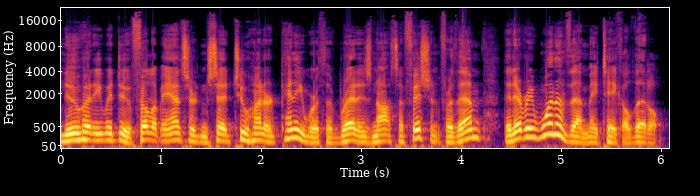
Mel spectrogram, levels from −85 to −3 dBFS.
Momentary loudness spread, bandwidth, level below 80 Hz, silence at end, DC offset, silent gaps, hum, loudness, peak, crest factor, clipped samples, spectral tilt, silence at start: 5 LU; over 20 kHz; -38 dBFS; 0.1 s; under 0.1%; none; none; -11 LUFS; 0 dBFS; 10 dB; 0.7%; -5.5 dB/octave; 0 s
